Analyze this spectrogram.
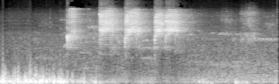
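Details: A captive black francolin in a cage gives a short run of five loud, harsh, grating notes in quick succession over about a second and a half, after low rumbling background noise.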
